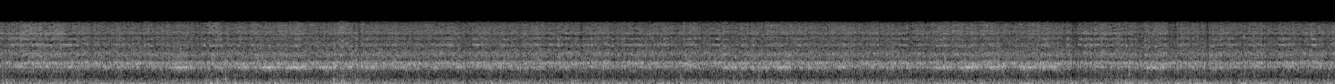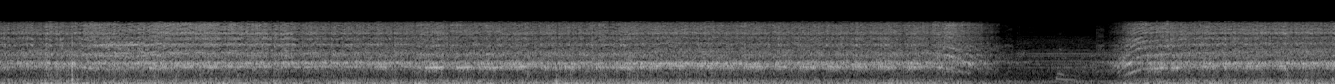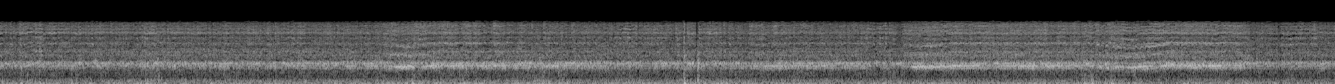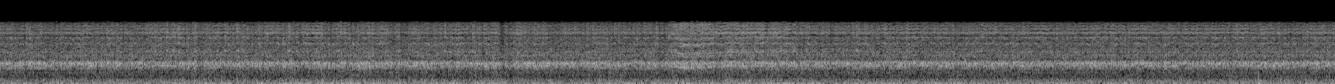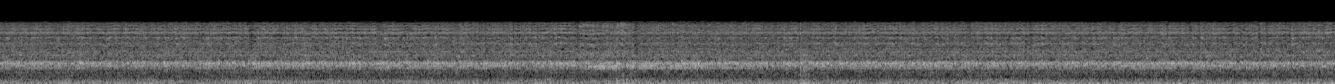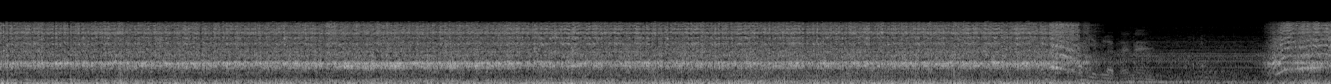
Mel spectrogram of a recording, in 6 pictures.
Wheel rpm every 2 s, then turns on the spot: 220, 220, 220, 220, 220, 220, 220, 210, 220, 220, 220, 110, 140, 230, 230, 230, 230, 230, 220, 230, 230, 230, 230, 230, 230, 230, 230, 230, 230, 230, 230, 230, 240, 230, 230, 230, 230, 230, 160, 30.
none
